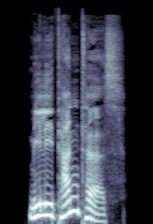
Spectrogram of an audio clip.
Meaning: strong/mixed nominative/accusative neuter singular of militant
- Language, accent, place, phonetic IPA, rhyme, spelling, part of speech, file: German, Germany, Berlin, [miliˈtantəs], -antəs, militantes, adjective, De-militantes.ogg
